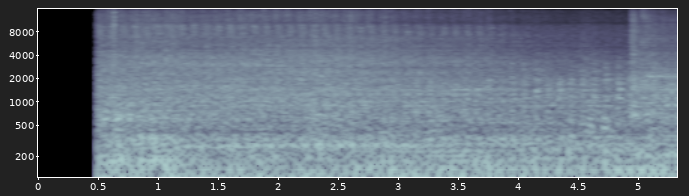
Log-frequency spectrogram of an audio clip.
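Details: Bentley with the Audi 4.0 litre twin-turbo V8 idles with an uneven, stumbling low rumble; the misfire comes from carbon buildup and is being treated with a direct-injection carbon cleaner.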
